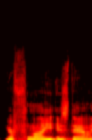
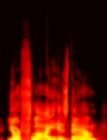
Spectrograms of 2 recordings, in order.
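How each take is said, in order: First: Said in the usual way. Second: Loud, slow, high exclamation; reading the note aloud. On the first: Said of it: "And I'm looking". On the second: Retold or imitated. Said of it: "it says".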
